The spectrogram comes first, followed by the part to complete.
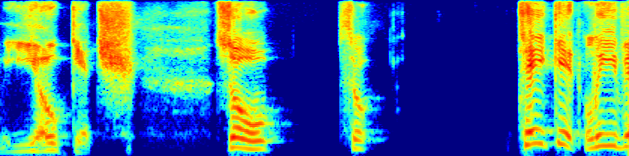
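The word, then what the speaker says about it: Jokić: the Joker right now jock itch as I like to call him I get his name wrong every single time jokic so so take it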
